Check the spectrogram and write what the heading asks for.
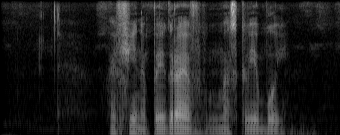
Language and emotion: Russian, neutral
